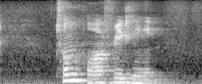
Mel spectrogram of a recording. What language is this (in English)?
English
